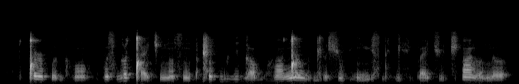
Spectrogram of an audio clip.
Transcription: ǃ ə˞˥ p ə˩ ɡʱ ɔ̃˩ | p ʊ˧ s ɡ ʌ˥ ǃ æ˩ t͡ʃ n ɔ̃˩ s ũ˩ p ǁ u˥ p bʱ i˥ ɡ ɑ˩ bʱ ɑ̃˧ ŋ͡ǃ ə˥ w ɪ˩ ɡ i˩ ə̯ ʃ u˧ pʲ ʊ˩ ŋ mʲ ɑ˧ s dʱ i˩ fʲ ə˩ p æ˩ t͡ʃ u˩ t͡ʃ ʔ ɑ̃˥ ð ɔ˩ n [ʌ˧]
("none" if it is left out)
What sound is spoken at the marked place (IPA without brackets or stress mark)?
ʌ˧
